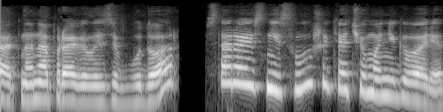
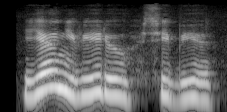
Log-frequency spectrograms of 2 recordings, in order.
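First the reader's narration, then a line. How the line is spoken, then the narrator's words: Quiet. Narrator (Russian): ответила она тихо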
